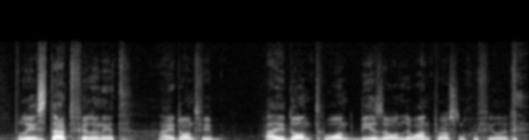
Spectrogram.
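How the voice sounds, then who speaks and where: A man with a calm, dark, mellow tone, dry and close with no echo. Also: medium pitch for a man, moderate pace. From Belarus. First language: Belarusian/Russian. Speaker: conference speaker, software engineer. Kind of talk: tech meetup talk. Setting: stage with audience. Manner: halting.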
